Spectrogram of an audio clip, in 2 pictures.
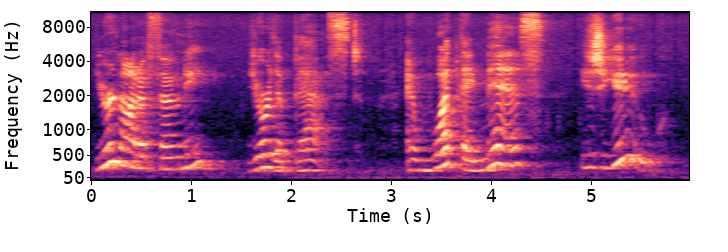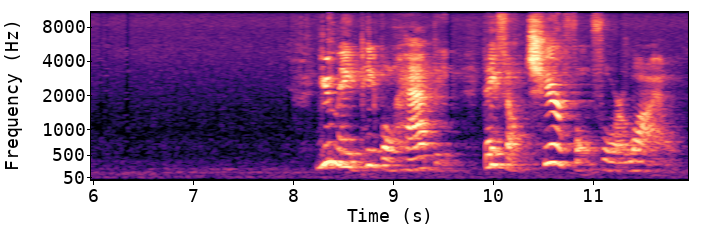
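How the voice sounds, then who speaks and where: Woman reading as an earnest, slow-talking loyal pony friend. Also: fairly high pitch, big pitch swings, darkish tone, full character voice. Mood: earnest, reassuring. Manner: earnest, reassuring. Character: loyal, encouraging male pony best friend. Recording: roomy, distant mic with background noise.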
